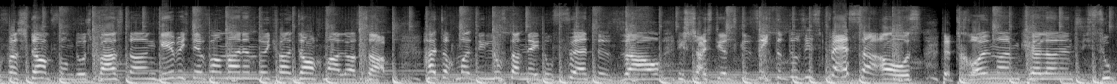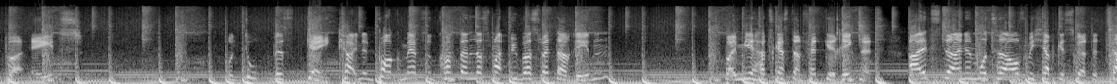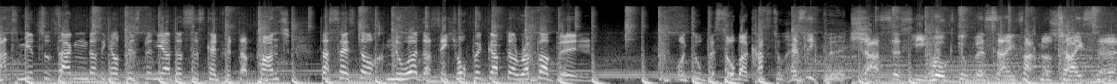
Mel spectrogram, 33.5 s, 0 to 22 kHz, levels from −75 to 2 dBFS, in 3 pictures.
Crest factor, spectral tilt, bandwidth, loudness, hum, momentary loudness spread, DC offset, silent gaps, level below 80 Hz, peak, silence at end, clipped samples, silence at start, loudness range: 10 dB; -4.5 dB/octave; 18.5 kHz; -11 LUFS; none; 7 LU; under 0.1%; none; -18 dBFS; 0 dBFS; 0 s; 1%; 0 s; 3 LU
